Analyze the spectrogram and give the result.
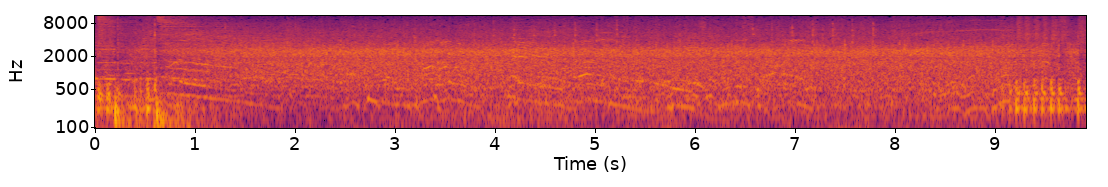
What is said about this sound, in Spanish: Bueno, enorme el aplauso del Gran Teatro Fallas ante esta tanda de cupletinas de tres en tres.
